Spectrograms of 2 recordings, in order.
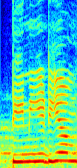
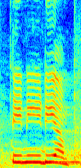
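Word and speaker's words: Ctenidium: आपका टीनिडियम कहलाता है। क्या कहलाएगा? बोलिए, टीनिडियम। सी इसमें साइलेंट होता है, टीनिडियम, जो कि रेस्पिरेशन में भी हेल्प करेगा और एक्सक्रीशन में भी हेल्प करेगा।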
